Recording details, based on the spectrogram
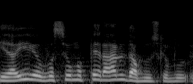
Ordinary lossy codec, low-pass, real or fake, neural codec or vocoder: none; none; fake; codec, 16 kHz, 0.8 kbps, ZipCodec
